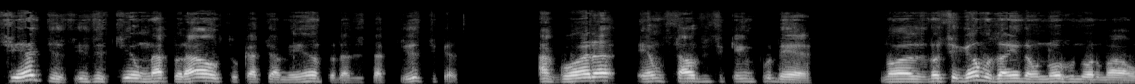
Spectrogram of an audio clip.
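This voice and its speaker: A man's dark, mellow voice at a fairly high pitch, very slow pace and ordinary pitch variation, in dry, close sound with no echo. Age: 80s+. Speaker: psychologist. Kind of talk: live stream interview.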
